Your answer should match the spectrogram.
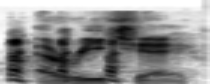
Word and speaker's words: Erice: I'm gonna keep saying his name wrong, Victor Arice, because that's the way I've known it for so long. Ariche, right, is the correct way to say I don't know.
